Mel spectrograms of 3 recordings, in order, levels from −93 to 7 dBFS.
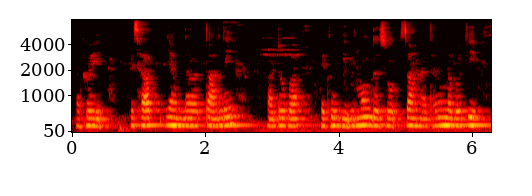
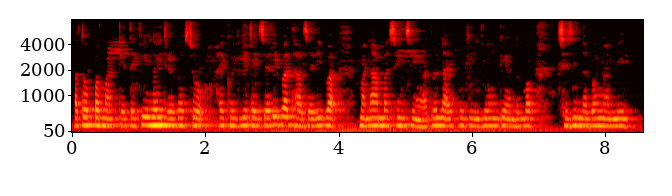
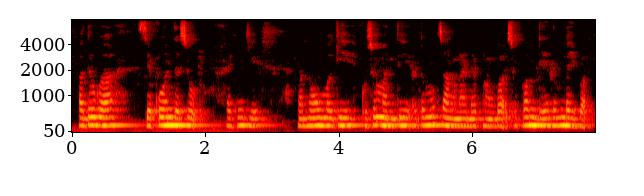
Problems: background sounds at intervals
